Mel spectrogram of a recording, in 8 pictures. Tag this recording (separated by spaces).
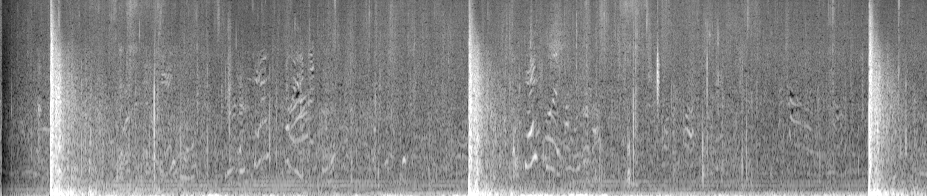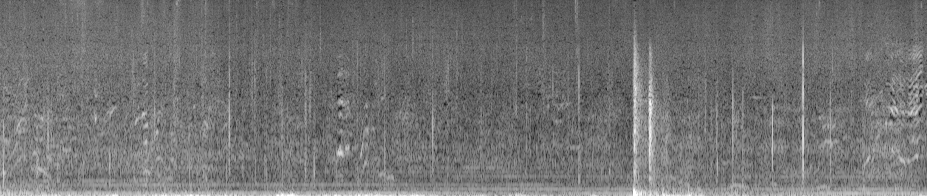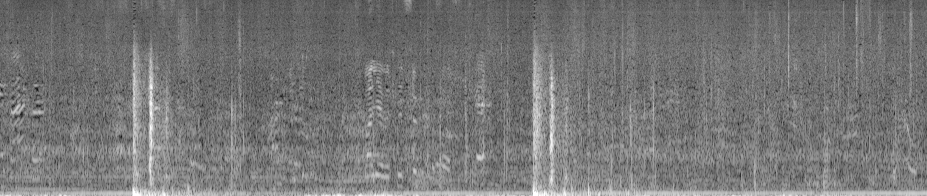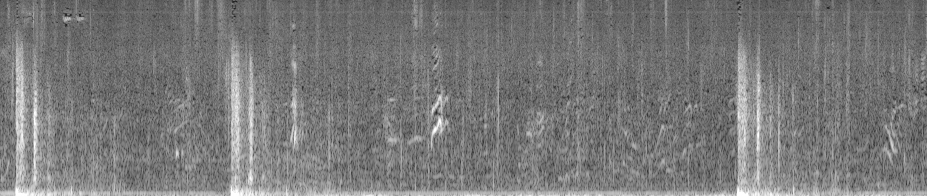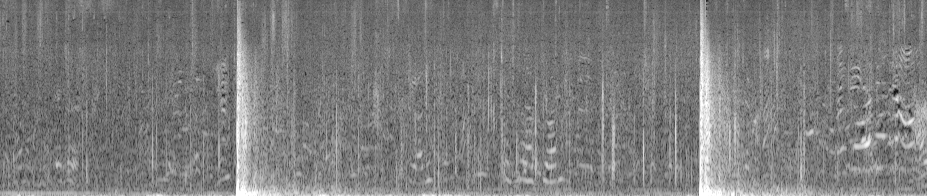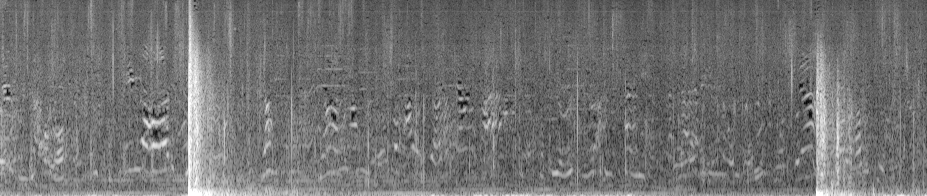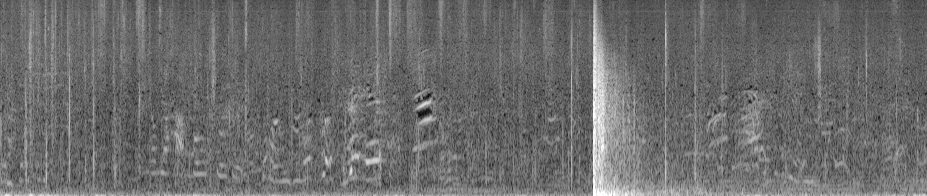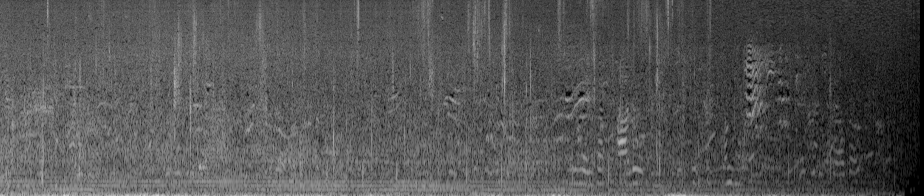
ambience field cannons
